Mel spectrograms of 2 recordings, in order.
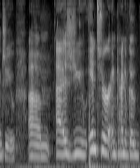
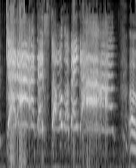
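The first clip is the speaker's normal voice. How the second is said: very high, loud shrieking chase cry; high loud goblin mob shriek; goblin horde yell; 10 dB louder than usual. Acted.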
